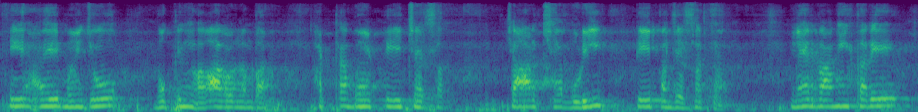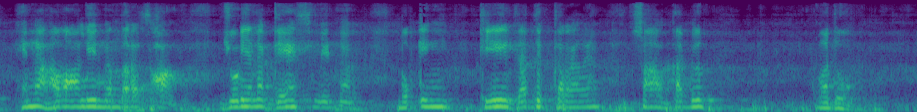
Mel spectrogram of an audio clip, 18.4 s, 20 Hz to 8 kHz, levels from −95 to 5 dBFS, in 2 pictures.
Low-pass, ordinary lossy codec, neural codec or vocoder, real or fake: 7.2 kHz; AAC, 48 kbps; codec, 24 kHz, 3 kbps, HILCodec; fake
